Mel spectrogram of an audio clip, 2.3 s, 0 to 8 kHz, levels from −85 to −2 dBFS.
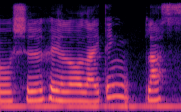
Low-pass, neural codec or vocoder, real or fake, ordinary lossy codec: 7.2 kHz; none; real; none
